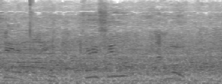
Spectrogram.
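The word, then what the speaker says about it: Mahmud: And then pronounce it for me. Tusu Mahmoud.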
